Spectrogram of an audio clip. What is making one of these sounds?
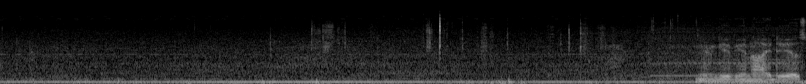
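A harvesting machine's engine drones steadily in the distance.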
